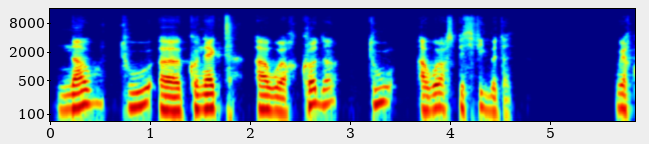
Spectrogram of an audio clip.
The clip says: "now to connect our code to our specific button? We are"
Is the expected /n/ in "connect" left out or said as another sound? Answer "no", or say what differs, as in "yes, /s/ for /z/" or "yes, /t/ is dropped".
no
